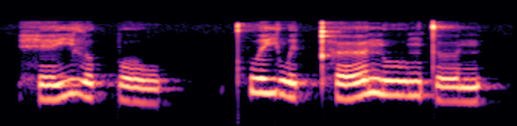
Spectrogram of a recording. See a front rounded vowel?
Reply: yes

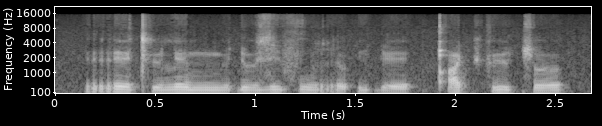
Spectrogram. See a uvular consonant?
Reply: yes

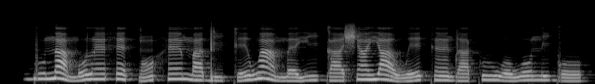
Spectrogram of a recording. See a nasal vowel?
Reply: yes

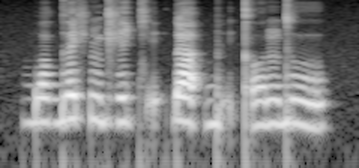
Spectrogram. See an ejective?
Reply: yes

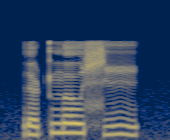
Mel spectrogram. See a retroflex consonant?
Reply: yes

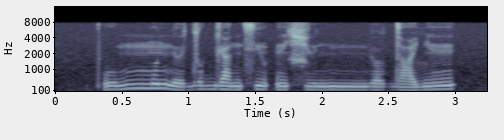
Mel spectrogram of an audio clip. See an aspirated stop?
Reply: no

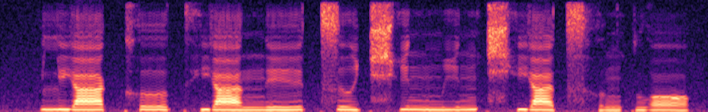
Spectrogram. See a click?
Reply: no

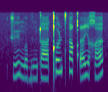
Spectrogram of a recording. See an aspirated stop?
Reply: yes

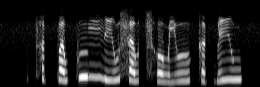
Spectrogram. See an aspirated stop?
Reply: yes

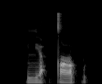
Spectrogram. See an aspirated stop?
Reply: no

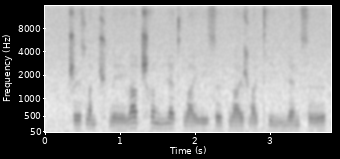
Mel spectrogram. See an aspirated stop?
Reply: yes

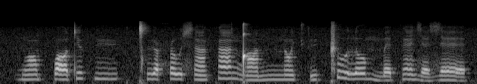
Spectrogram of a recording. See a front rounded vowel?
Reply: yes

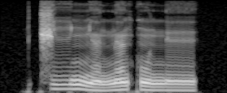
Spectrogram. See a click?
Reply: no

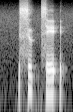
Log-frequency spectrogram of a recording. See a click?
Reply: no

